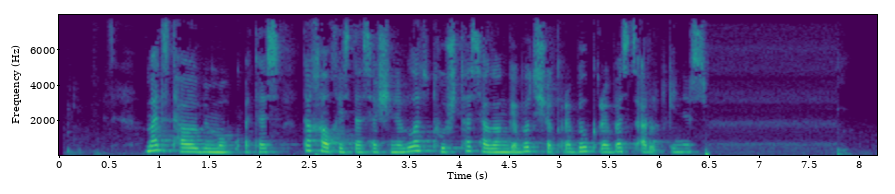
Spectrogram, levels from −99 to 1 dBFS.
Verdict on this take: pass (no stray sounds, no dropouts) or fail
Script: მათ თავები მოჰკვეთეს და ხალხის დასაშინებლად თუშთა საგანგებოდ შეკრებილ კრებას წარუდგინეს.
pass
